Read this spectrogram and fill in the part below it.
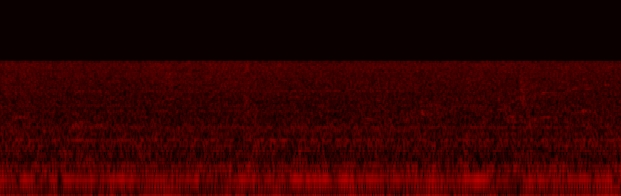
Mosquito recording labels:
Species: Anopheles gambiae s.s.; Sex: female; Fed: unfed; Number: one; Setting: insect culture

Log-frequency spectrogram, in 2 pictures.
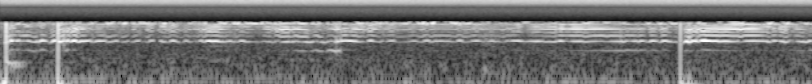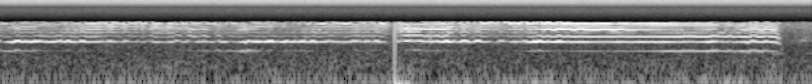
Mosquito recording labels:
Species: mosquito; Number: one; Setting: cup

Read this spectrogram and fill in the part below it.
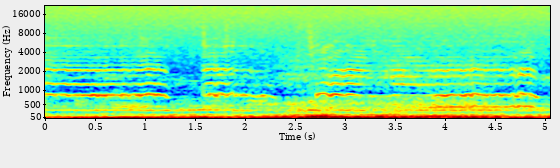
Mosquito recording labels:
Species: Culex pipiens complex; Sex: female; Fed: unfed; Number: one; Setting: cup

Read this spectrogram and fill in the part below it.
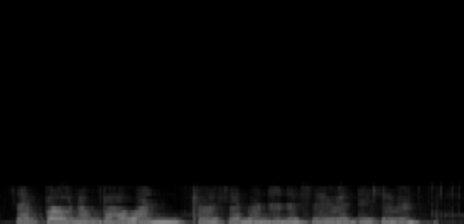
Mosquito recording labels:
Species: no mosquito; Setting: cup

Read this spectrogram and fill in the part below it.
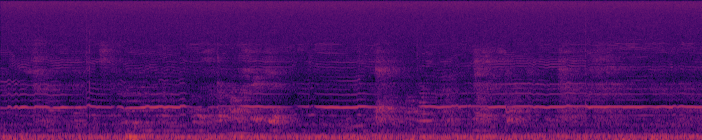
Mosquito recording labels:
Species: Culex quinquefasciatus; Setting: cup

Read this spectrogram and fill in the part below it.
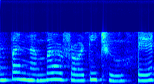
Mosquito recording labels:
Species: mosquito; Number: one; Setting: cup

